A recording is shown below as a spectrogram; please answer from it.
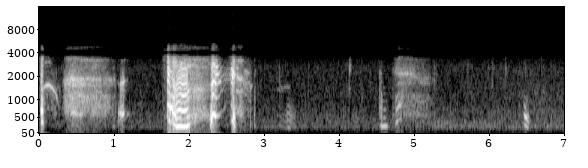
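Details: Persistent cough: repeated harsh, partly voiced coughs in close succession, with wheezy, noisy breaths between them.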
